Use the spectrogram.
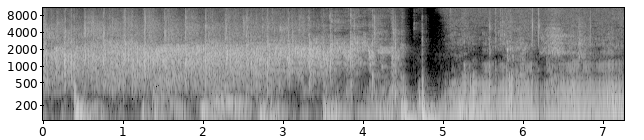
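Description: Audience applause at a university honor society induction ceremony, a dense wash of clapping from many hands that fills the room for several seconds before tapering off as the welcomed speaker steps up.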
